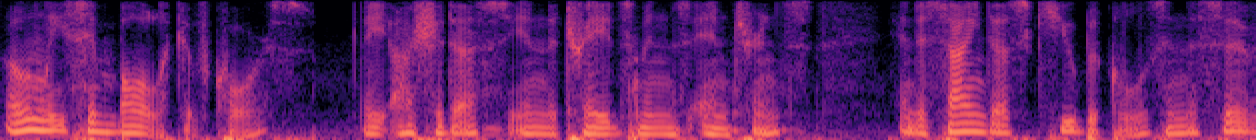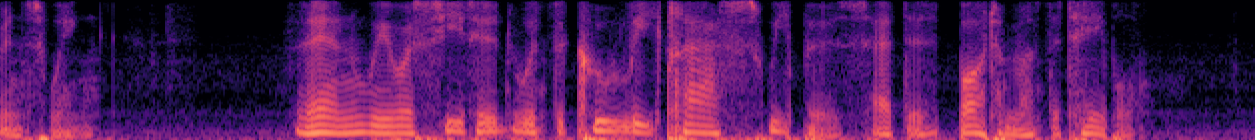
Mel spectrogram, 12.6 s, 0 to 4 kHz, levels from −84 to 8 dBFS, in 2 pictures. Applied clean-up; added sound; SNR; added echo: none; none; none; none.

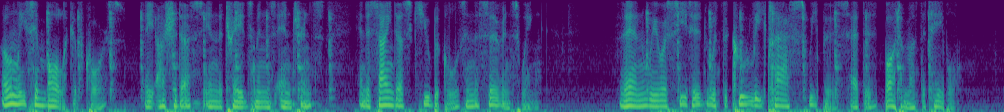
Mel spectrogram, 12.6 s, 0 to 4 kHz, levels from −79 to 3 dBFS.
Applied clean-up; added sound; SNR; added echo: none; Clock; 17 dB; none.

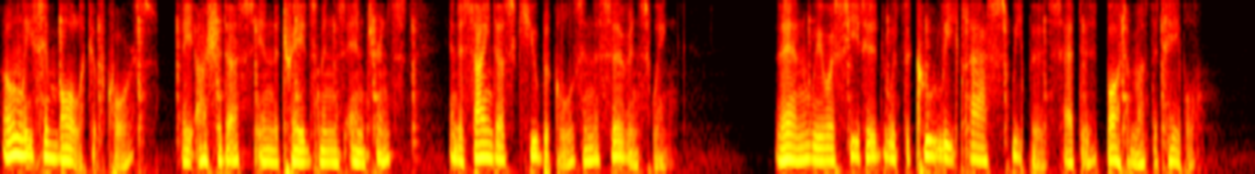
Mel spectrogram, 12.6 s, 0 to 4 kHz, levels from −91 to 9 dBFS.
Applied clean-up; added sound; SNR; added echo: neural mask model RNNoise.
